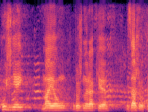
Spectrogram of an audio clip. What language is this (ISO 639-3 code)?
pol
